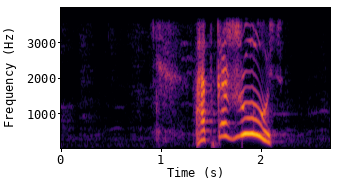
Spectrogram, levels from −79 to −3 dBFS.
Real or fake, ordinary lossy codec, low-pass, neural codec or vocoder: real; none; 3.6 kHz; none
